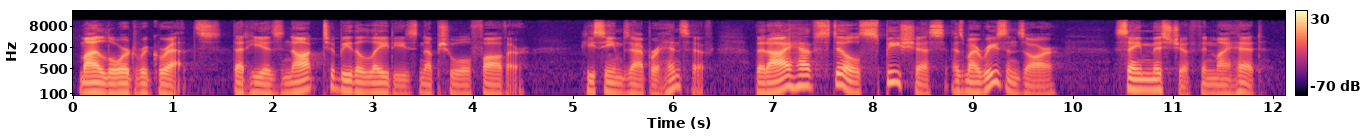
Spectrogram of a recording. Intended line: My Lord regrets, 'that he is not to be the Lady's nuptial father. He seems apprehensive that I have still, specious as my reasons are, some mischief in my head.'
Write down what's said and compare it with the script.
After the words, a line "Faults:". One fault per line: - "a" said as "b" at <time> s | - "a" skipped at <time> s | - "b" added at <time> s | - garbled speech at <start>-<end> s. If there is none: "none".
My Lord regrets, 'that he is not to be the Lady's nuptial father. He seems apprehensive that I have still, specious as my reasons are, same mischief in my head.'
Faults:
- "some" said as "same" at 10.4 s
